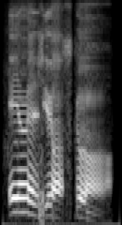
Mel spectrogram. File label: Here is Your Score, Speak & Spell UK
